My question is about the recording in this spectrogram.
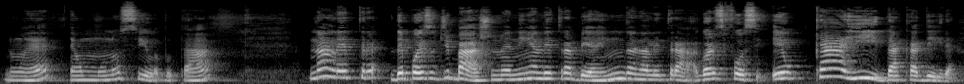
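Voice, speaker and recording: Brazilian woman teacher, higher voice, step-by-step grammar explainer, echoey room. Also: expressive, normal speed. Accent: Brazilian Portuguese. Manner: explains step by step, asks herself rhetorical questions. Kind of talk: grammar lesson correcting exercises.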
